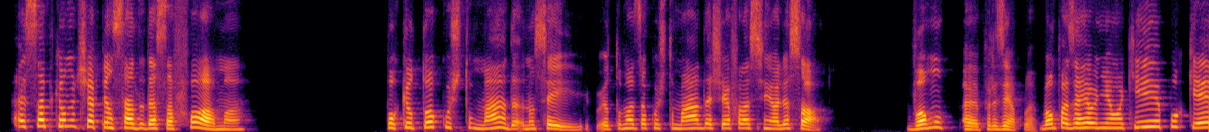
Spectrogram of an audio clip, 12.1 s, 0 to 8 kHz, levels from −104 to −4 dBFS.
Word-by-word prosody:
Mas 355 Hz, -1 st, 0 dB
sabe 380 Hz, 0 st, +4 dB
que 380 Hz, -, -1 dB
eu 375 Hz, -, +4 dB
não 375 Hz, -, -6 dB
tinha 345 Hz, -1 st, +2 dB
pensado 280 Hz, -4 st, +3 dB
dessa 250 Hz, -2 st, +2 dB
forma? 200 Hz, -8 st, +2 dB, 1.4 s
Porque 280 Hz, +1 st, -1 dB
eu 290 Hz, -, +2 dB
estou 305 Hz, +3 st, +2 dB
acostumada, 280 Hz, -6 st, -2 dB
não 225 Hz, +1 st, -5 dB
sei, 210 Hz, -8 st, -2 dB
eu -, -, -5 dB
estou 240 Hz, +4 st, -12 dB
mais 255 Hz, 0 st, -1 dB
acostumada, 255 Hz, 0 st, -1 dB
a -, -, -2 dB
chegar 255 Hz, 0 st, -2 dB
e -, -, -19 dB
falar 260 Hz, -1 st, 0 dB
assim: 260 Hz, -2 st, -6 dB
"Olha 230 Hz, +3 st, -1 dB
só, 250 Hz, -2 st, +1 dB, 0.8 s
vamos", 255 Hz, +10 st, +3 dB, 0.4 s
por 205 Hz, -, -7 dB
exemplo, 195 Hz, -4 st, -5 dB
"Vamos 250 Hz, +4 st, +2 dB
fazer 280 Hz, -1 st, +1 dB
a -, -, +5 dB
reunião 280 Hz, -1 st, +1 dB
aqui, 320 Hz, +6 st, 0 dB
porque 340 Hz, -3 st, -5 dB
260 Hz, 175 wpm, -22 LUFS, 235-295 Hz, 1.4 s, a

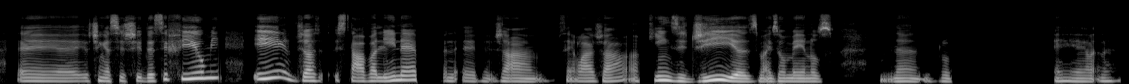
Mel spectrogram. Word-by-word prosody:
eh, 150 Hz, -2 st, -4 dB
eu -, -, -7 dB
tinha 155 Hz, 0 st, -3 dB
assistido 155 Hz, 0 st, -4 dB
esse 155 Hz, +10 st, -1 dB
filme 280 Hz, +6 st, +4 dB, 0.3 s
e 280 Hz, +3 st, +4 dB
já 170 Hz, 0 st, +1 dB, 0.2 s
estava 160 Hz, -4 st, -2 dB
ali 160 Hz, +4 st, +2 dB
né, 205 Hz, +1 st, +4 dB, 0.3 s
en 155 Hz, -1 st, -6 dB
eh 145 Hz, -2 st, -8 dB
vi 145 Hz, -2 st, -12 dB
já 145 Hz, -3 st, -3 dB, 0.2 s
sei -, -, -9 dB
lá, 145 Hz, 0 st, -3 dB
já, 150 Hz, +3 st, -4 dB
há 220 Hz, -, -7 dB
15 185 Hz, -7 st, +3 dB
dias 150 Hz, -, +6 dB
mais 140 Hz, -, -3 dB
ou 145 Hz, -, -2 dB
menos, 140 Hz, -2 st, -1 dB, 0.5 s
nem, 140 Hz, -1 st, -4 dB, 0.2 s
pro 145 Hz, -2 st, -7 dB, 1.0 s
Eh, 150 Hz, -2 st, -3 dB
nem 150 Hz, -1 st, -7 dB
155 Hz, 150 wpm, -24 LUFS, 145-180 Hz, 1.0 s, dias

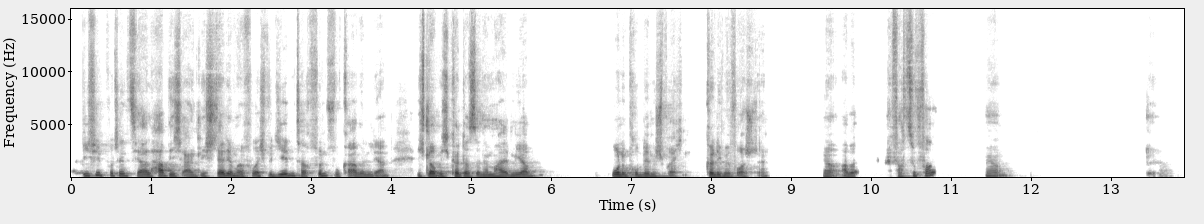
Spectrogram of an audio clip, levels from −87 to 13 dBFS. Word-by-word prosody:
„Wie 175 Hz, -, +1 dB
viel 220 Hz, +3 st, 0 dB
Potenzial 175 Hz, -6 st, 0 dB
habe 165 Hz, -3 st, +4 dB
ich 120 Hz, -, -2 dB
eigentlich?” 115 Hz, -1 st, -4 dB
Stell 150 Hz, +6 st, +6 dB
dir 175 Hz, -, +5 dB
mal 150 Hz, -5 st, -1 dB
vor, 160 Hz, -, 0 dB
ich 155 Hz, -, -7 dB
würde 135 Hz, -1 st, -5 dB
jeden 165 Hz, +5 st, +4 dB
Tag 145 Hz, -4 st, -2 dB
5 165 Hz, +3 st, -1 dB
Vokabeln 130 Hz, -1 st, -2 dB
lernen. 70 Hz, -, -5 dB, 0.3 s
Ich -, -, -3 dB
glaube, 135 Hz, -1 st, +7 dB
ich 130 Hz, +1 st, -2 dB
könnte 135 Hz, 0 st, +4 dB
das 125 Hz, -, +1 dB
in 115 Hz, -, -1 dB
'nem 120 Hz, -1 st, -1 dB
1/2 125 Hz, +5 st, +1 dB
Jahr 145 Hz, -, 0 dB, 0.8 s
ohne 155 Hz, -1 st, +7 dB
Probleme 130 Hz, -4 st, -2 dB
sprechen, 125 Hz, 0 st, -8 dB, 0.2 s
könnte 145 Hz, -2 st, +6 dB
ich 130 Hz, -, -3 dB
mir 130 Hz, -, -3 dB
vorstellen. 475 Hz, -, -7 dB, 0.7 s
Ja, -, -, -3 dB
aber 455 Hz, -, +1 dB, 0.4 s
einfach -, -, -7 dB
zu -, -, -2 dB
faul. -, -, +1 dB, 0.6 s
Ja. 170 Hz, +4 st, -6 dB, 1.7 s
Ja. 390 Hz, +1 st, -20 dB
145 Hz, 170 wpm, -24 LUFS, 130-170 Hz, 1.7 s, glaube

